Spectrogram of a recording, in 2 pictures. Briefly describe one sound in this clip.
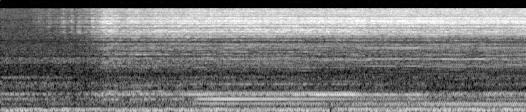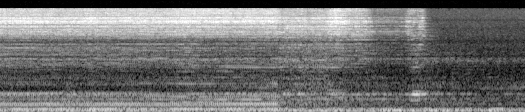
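A wet tile saw blade grinds through glass.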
